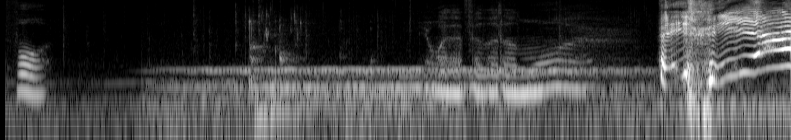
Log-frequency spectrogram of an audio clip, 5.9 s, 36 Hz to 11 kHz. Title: Sneezed collection#57-59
